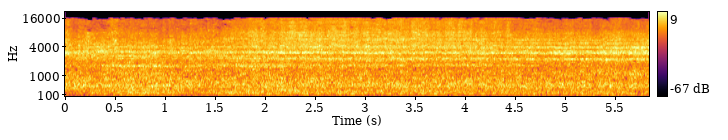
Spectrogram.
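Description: Freight train of container flat wagons passing close by: a steady, loud rumble of wheels on rail, with a steady high-pitched whine over it.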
